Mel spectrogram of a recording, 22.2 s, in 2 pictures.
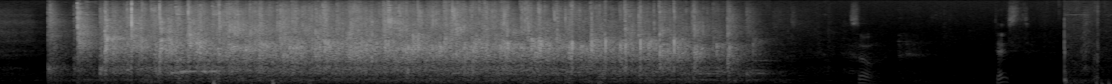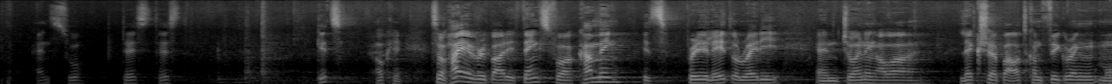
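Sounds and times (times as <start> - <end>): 
room full of people applauding: 0.5 - 7.9
speech: 11.8 - 13.1, 14.3 - 22.2.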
